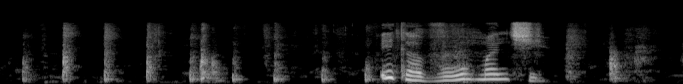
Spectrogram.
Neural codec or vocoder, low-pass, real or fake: none; 7.2 kHz; real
